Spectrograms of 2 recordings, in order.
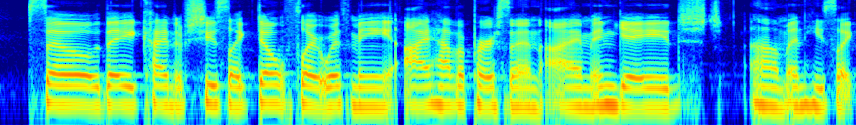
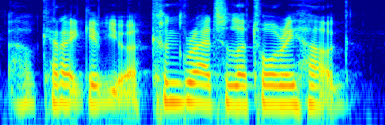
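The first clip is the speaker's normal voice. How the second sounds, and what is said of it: Weak attempt at British accent. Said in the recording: “I don't have a very good British accent”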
